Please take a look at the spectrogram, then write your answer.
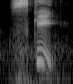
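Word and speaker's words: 好き: the conversation which was suki suki means like and the way it is pronounced in japanese is ski so it sounds like skin but it is not skin it is to like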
